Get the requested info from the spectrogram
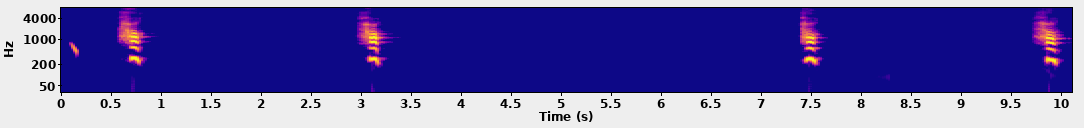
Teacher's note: This sound does not exist in English. It sounds a bit like you're clearing your throat. You should feel like you're pronouncing an H sound with some friction. You should feel some pressure at the back of your mouth near your throat area.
